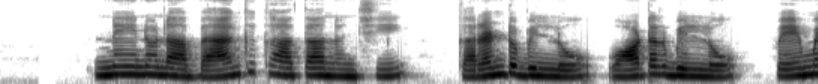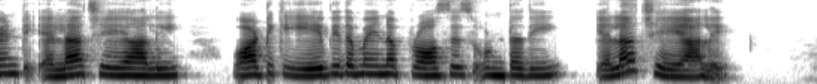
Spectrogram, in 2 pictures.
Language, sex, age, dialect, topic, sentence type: Telugu, female, 36-40, Telangana, banking, question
